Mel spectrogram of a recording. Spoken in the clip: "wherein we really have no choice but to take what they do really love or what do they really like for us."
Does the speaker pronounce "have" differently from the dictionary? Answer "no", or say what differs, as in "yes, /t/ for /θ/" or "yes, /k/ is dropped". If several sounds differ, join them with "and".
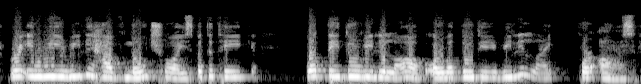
no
